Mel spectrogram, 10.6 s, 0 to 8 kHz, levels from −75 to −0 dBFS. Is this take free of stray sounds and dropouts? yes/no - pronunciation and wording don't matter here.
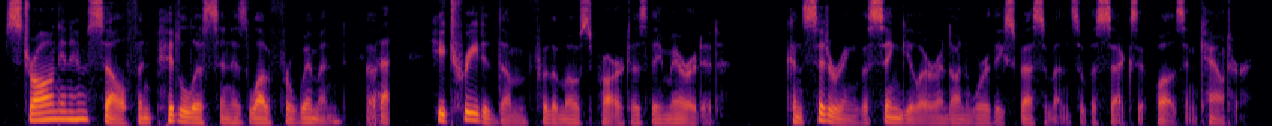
no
